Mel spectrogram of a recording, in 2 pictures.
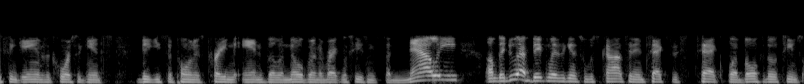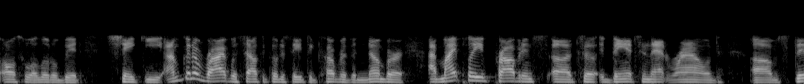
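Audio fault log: Throughout: G.729 codec. The speech sounds rough and faintly synthetic, thin and boxed-in, with nothing above about 3.8 kHz, so sibilants lose their hiss and consonants blur at the edges. The damage is plainly audible. The cause is heavy low-rate coding that fits G.729A at 8 kbit/s: each 10 ms frame is rebuilt from a vocal tract filter, a pitch predictor and a few pulses, not from the waveform itself, which leaves that buzzy, reconstructed texture.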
